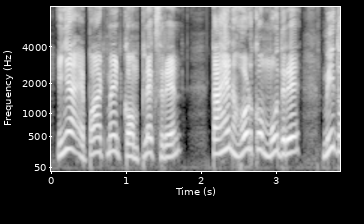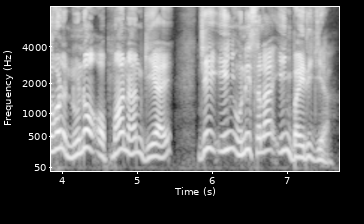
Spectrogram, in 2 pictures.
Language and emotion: Santali, angry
